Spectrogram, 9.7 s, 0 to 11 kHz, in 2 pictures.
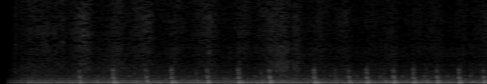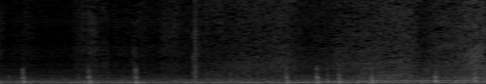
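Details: Renault Megane 3, parked: sharp, fairly regular clicks, a few per second, as the steering wheel is turned at standstill; steering knock, cause unconfirmed.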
